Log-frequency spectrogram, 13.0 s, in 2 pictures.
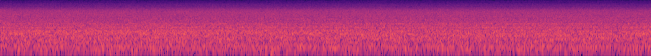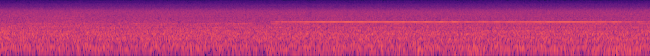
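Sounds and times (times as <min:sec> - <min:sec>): train equipment whirring and hissing: 0:07.4 - 0:13.0
steady high-pitched tone: 0:08.5 - 0:13.0.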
